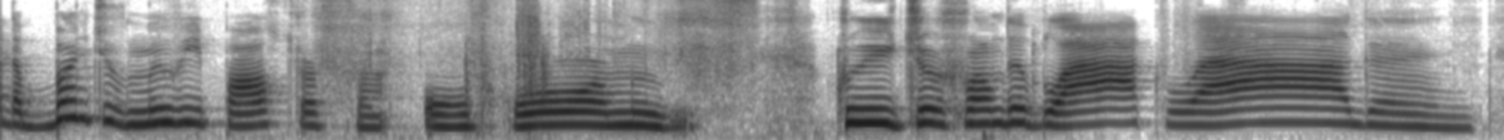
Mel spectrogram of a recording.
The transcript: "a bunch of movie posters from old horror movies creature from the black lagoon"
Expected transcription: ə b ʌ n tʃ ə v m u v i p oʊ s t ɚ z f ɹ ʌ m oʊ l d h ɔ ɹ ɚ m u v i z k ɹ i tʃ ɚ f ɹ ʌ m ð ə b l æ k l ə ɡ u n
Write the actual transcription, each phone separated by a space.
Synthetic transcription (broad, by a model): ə b ʌ n tʃ ə v m u v i p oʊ s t ɚ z f ɹ ʌ m oʊ l d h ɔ ɹ m u v i z k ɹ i tʃ ɚ f ɹ ʌ m ð ə b l æ k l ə ɡ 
